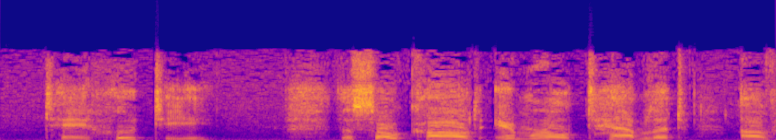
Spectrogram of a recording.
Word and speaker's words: Thoth: ibis-headed scribe of the gods Thoth, pronounced Tehuti.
